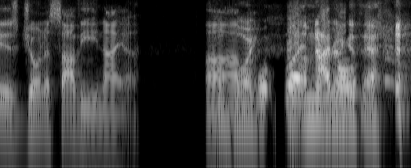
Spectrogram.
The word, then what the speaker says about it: Savaiinaea: kudos to you for the the last name pronunciation. Cor the correct way to say is Jonas Savvi. Um boy that I' Yeah, exactly. But I've said Savana.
